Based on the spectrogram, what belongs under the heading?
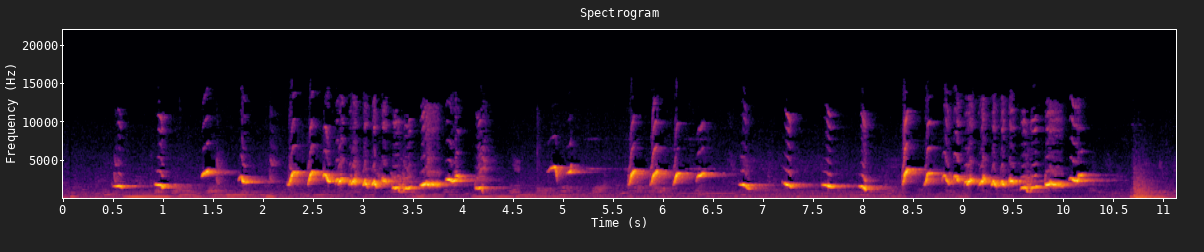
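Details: Three bursts of white-rumped shama song: spaced clear whistles lead into quick tumbling runs of falling notes, with a brief pause between phrases and a sharp knock at the end.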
